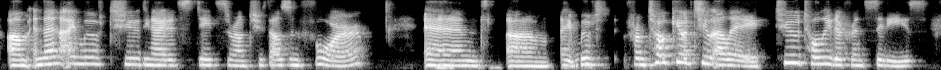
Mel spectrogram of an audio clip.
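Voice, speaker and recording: On a low-quality recording, a woman with a high-ish, bright, pushed voice talks unhurriedly. She grew up in Brazil, the US and Japan, co-owns a stationery shop, and is a chatty, informal interview guest who laughs easily in this casual conversation.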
